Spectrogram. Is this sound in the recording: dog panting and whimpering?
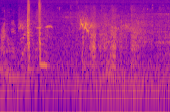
yes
